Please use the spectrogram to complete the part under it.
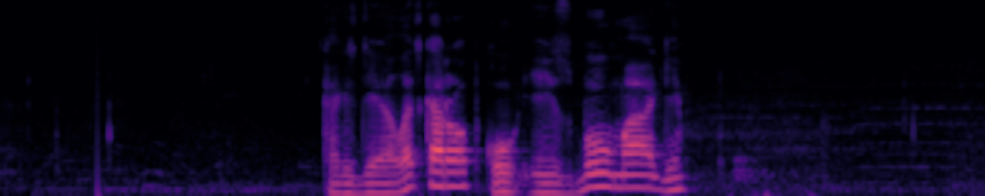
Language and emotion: Russian, positive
